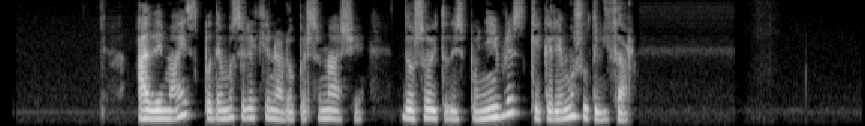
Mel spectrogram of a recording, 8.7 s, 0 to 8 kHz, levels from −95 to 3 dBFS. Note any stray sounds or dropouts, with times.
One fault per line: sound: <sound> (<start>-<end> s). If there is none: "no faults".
no faults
